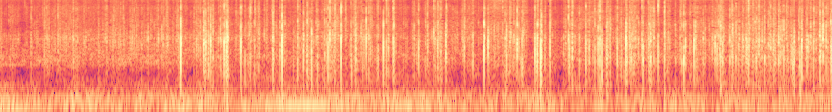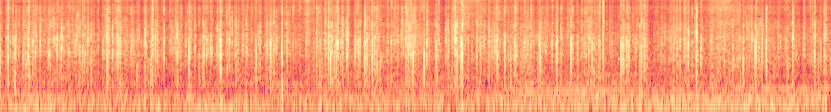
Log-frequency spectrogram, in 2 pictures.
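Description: Light rain pattering on the tent fabric, heard from inside the tent as a dense, irregular ticking of drops.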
